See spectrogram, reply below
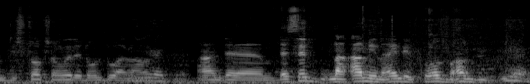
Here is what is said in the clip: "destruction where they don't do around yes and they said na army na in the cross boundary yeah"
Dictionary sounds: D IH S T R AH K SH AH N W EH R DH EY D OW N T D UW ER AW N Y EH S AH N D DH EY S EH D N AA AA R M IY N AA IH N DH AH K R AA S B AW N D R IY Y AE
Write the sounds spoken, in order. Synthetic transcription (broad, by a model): D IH S T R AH K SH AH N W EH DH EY D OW N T D UW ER AW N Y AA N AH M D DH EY S EH D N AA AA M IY N AA IH N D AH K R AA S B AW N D IY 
